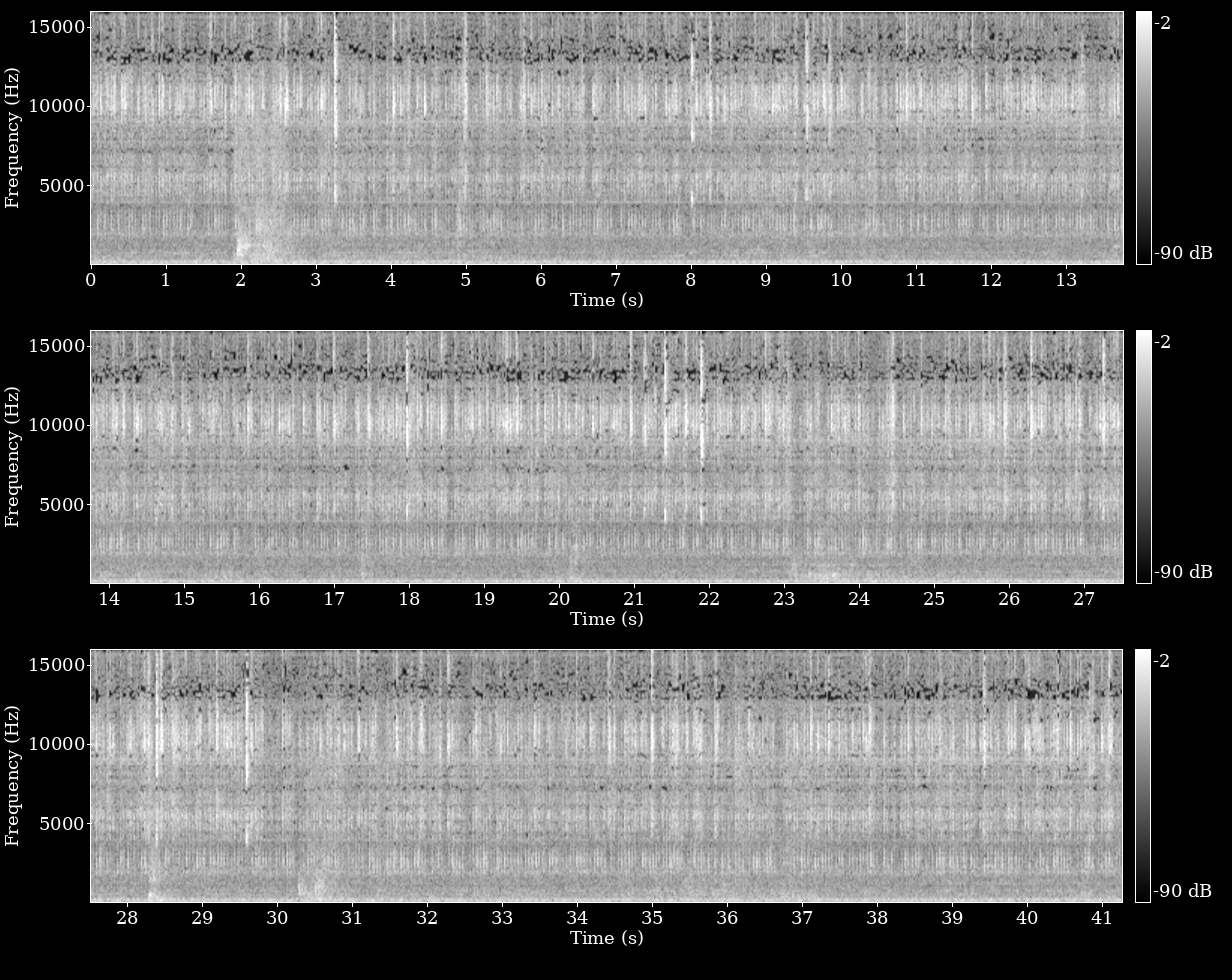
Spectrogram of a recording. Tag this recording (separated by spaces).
soda noise hum machine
